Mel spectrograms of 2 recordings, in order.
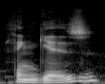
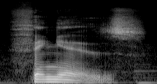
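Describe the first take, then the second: First: A hard G is added before the vowel. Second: The NG links straight into the vowel, no G. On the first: The speaker calls it wrong. "But I'm not saying" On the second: The speaker calls it right. "we don't say the G"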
